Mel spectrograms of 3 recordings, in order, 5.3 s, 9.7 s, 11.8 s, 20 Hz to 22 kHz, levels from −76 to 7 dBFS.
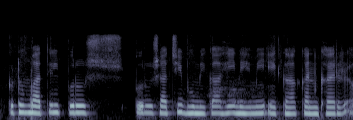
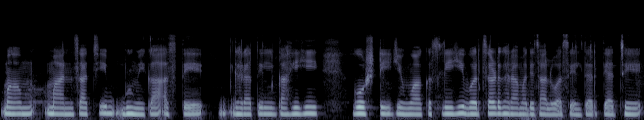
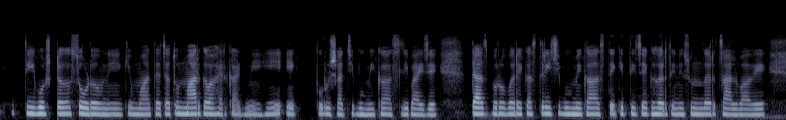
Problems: background sounds at intervals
